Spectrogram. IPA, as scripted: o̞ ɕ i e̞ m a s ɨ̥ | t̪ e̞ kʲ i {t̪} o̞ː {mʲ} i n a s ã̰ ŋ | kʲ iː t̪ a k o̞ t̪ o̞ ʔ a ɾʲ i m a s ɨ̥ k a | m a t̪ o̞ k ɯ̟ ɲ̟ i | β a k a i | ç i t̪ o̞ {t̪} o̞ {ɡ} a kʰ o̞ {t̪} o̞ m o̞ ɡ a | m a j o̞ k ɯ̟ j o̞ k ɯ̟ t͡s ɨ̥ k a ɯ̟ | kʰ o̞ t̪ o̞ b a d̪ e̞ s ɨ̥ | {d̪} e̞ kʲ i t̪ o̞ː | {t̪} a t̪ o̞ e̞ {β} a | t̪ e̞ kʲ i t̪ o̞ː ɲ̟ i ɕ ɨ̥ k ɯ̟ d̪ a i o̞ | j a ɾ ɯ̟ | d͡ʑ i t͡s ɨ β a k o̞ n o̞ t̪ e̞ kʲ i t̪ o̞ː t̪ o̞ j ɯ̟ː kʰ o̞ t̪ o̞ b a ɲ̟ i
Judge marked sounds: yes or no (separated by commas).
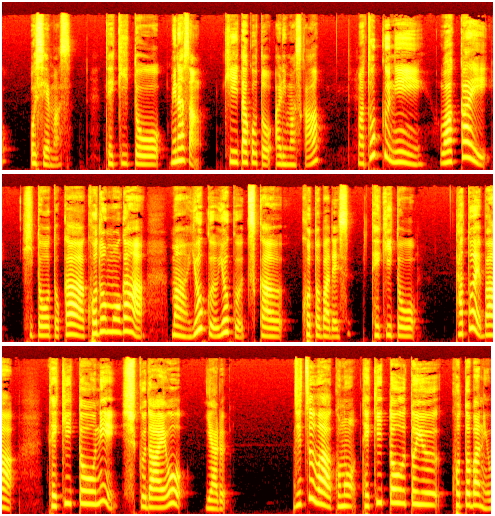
yes, yes, yes, no, no, no, yes, no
